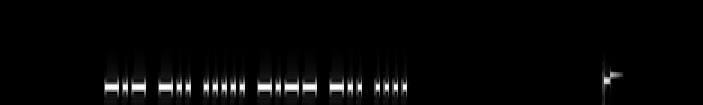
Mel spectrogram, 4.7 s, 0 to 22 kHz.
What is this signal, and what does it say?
Morse code, heard as a keyed tone, about 40 wpm, 700 Hz. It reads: KD5YDH
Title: USA Call Signs - 6 Characters - 2x Character Spacing - 40wpm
